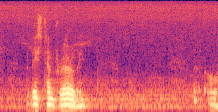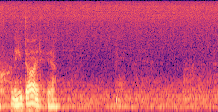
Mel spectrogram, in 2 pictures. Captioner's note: sighs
